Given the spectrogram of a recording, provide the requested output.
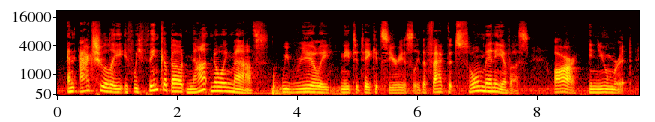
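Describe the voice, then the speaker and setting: A woman speaks with a very deep, low pitch. Her pitch swings very widely at a fairly slow pace. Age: 60s. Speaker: conference speaker. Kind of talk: keynote talk to a live audience. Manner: conversational, interacts with audience.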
